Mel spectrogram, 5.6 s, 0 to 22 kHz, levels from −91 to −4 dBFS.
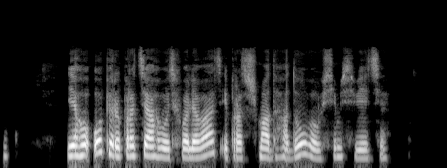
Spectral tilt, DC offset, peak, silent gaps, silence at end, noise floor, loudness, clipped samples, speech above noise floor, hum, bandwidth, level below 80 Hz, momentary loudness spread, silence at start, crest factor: -6.5 dB/octave; under 0.1%; -2 dBFS; none; 0.75 s; -72 dBFS; -16 LUFS; under 0.1%; 56 dB; none; 7.6 kHz; -60 dBFS; 14 LU; 0.05 s; 16 dB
